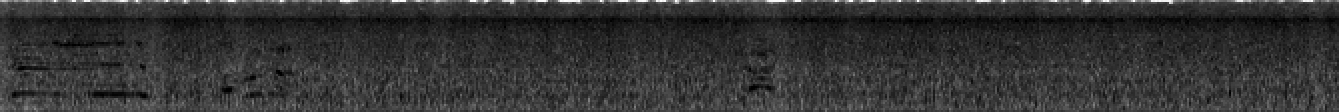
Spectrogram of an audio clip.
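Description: Muddy floodwater rushing across a road in a torrent, a loud, steady rush of water.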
